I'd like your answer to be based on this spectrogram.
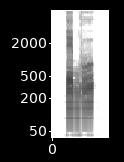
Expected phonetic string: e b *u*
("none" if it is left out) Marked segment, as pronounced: uː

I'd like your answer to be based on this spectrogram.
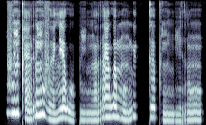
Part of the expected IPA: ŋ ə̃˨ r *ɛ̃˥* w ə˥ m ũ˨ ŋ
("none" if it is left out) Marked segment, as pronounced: ɛ̃˥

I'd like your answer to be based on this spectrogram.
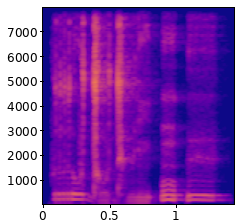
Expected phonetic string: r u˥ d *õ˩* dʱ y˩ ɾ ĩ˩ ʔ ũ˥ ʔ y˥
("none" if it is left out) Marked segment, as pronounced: o˩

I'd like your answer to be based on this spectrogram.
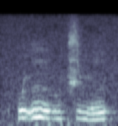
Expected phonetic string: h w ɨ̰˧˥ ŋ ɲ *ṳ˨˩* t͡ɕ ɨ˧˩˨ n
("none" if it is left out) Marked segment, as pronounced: ṳ˨˩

